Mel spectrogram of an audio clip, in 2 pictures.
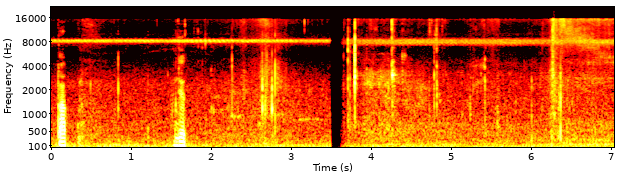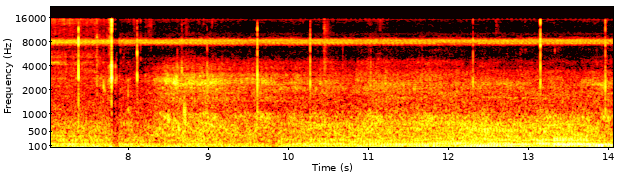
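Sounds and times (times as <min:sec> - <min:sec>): steady high-pitched whine: 0:00.0 - 0:14.0
faint clicks: 0:12.2 - 0:13.3.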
